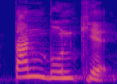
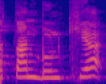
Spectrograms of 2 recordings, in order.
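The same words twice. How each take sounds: First: "Kiat" pronounced "ket", short vowel as in "pet". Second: "Kiat" opened out to "kee-aht". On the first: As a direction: say "Kiat" as one syllable, like "ket". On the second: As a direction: say "Kiat" with a gliding "ia", like "kyaht". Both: Shown as a demonstration. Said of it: "how would y'all pronounce it".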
